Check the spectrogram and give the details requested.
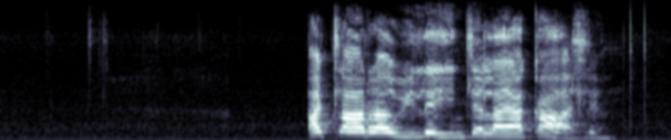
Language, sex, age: Tsonga, male, 26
